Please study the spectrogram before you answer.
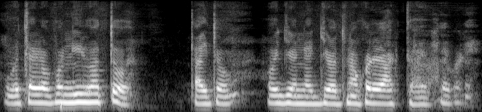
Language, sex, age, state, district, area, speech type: Bengali, male, 60+, West Bengal, Darjeeling, rural, spontaneous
